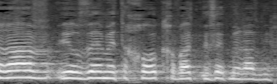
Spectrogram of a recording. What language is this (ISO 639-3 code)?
heb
